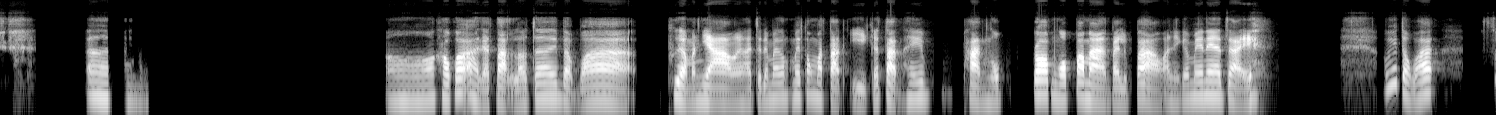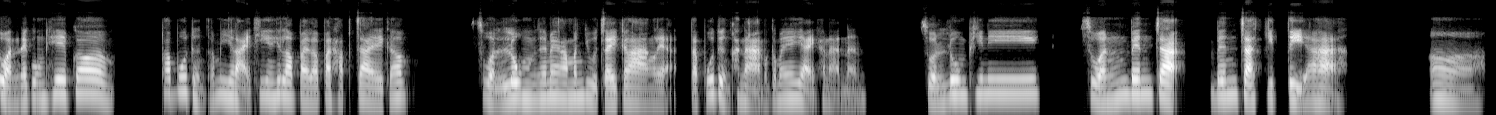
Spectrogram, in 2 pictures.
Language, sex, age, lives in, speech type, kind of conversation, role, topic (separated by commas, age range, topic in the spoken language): Thai, female, 30-34, United States, conversation, podcast, guest, คุณมองความสำคัญของพื้นที่สีเขียวในเมืองอย่างไร?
